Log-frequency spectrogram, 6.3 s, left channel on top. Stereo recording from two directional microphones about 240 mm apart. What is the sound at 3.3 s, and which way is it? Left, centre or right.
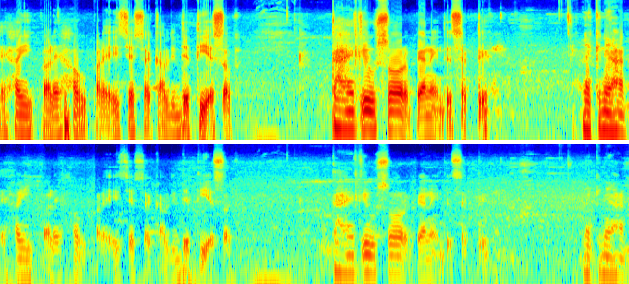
Speech, left.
